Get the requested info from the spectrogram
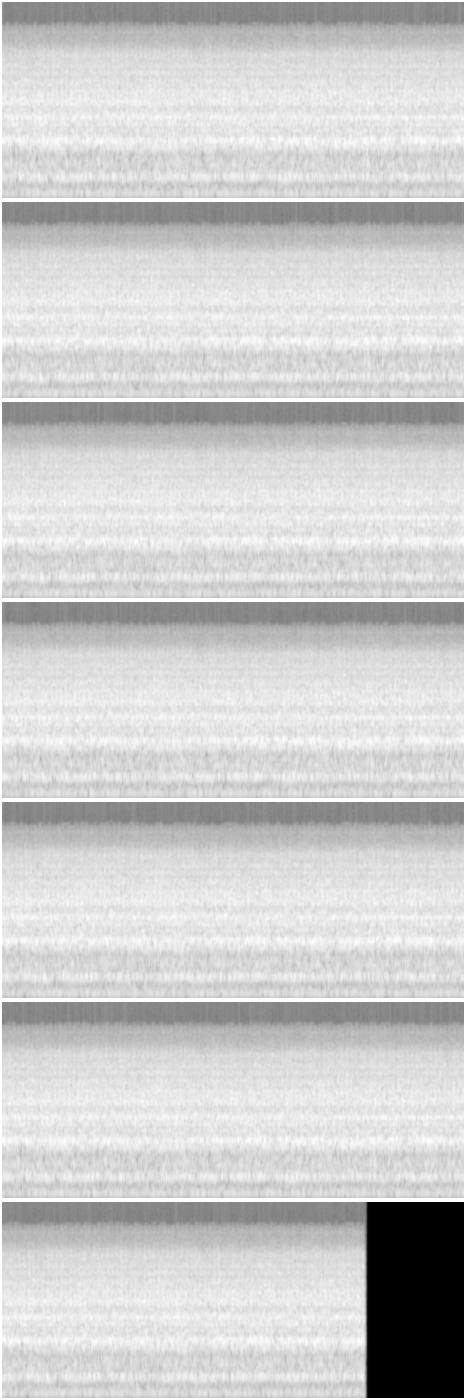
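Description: A faint, steady hum that stays the same throughout, with no separate knocks or steps standing out.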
